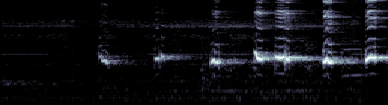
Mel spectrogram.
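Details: Sooty-headed bulbul singing in lively 'gacor' style, said to make other bulbuls answer: a sequence of short clear whistled notes, spaced and quickening, growing louder toward the end, over a quiet background.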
